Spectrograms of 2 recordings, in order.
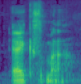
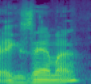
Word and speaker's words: eczema: the first one is eczema or eczema depending on where you are located pronunciation may vary eczema is a skin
